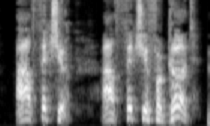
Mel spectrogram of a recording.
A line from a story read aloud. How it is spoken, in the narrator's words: Grandpa Ezra's hand gripping it fiercely, saying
